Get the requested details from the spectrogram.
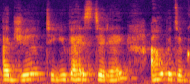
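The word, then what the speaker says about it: adjö: So that ending sounds more like the French. So again, in Swedish it is adieu. Add that J sound in. So I'm going to say adieu to you guys today.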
